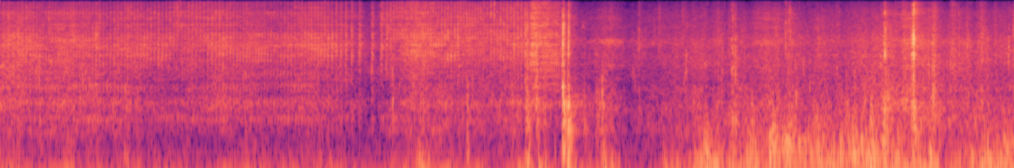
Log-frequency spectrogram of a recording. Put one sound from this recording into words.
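Bicycle tyres crunch and rattle over a sandy gravel track.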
